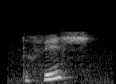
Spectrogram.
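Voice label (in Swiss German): "fisch", Alsatian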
